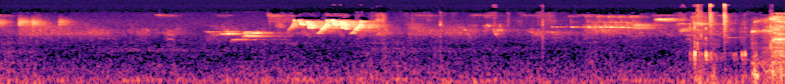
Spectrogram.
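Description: Faint songbirds chirping in short phrases over a quiet outdoor background hum. About ten and a half seconds in come a few soft knocks and rustling.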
